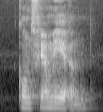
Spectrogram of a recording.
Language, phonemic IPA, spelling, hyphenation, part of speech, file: Dutch, /kɔnfɪrˈmeːrə(n)/, confirmeren, con‧fir‧me‧ren, verb, Nl-confirmeren.ogg
- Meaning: 1. to confirm, to validate, to corroborate 2. to confirm, to authorise 3. to confirm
